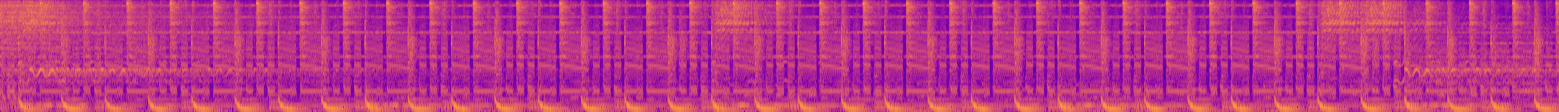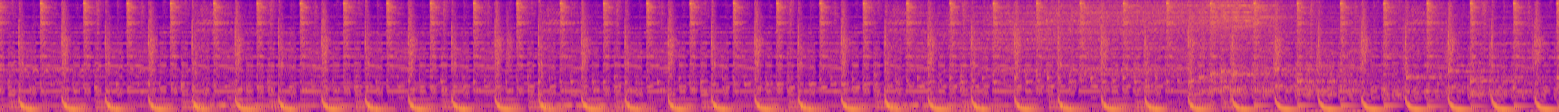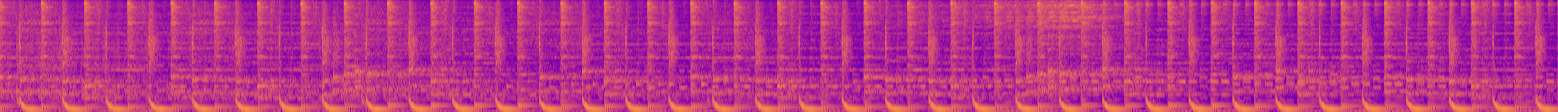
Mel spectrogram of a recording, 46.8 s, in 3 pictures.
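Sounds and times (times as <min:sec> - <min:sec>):
instrumental music: 0:00.0 - 0:46.7.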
